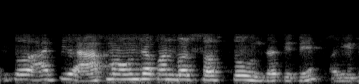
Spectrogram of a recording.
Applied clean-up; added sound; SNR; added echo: none; none; none; reverberation time 0.2 s.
